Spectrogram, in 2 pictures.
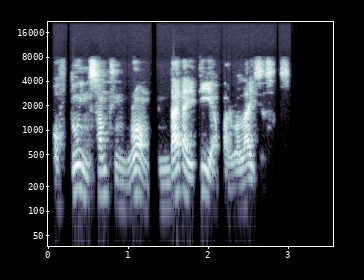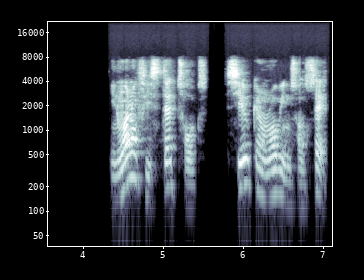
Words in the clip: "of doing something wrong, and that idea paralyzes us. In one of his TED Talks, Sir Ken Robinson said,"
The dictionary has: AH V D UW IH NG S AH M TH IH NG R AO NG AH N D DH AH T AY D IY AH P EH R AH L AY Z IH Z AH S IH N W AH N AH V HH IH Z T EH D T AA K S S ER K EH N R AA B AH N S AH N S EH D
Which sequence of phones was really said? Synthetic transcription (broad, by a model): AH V D UW IH NG S AH M TH IH NG R AO NG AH N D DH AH T AY D IY AH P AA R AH L AY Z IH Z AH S IH N W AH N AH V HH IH S T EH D T AA K S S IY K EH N R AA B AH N S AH N S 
